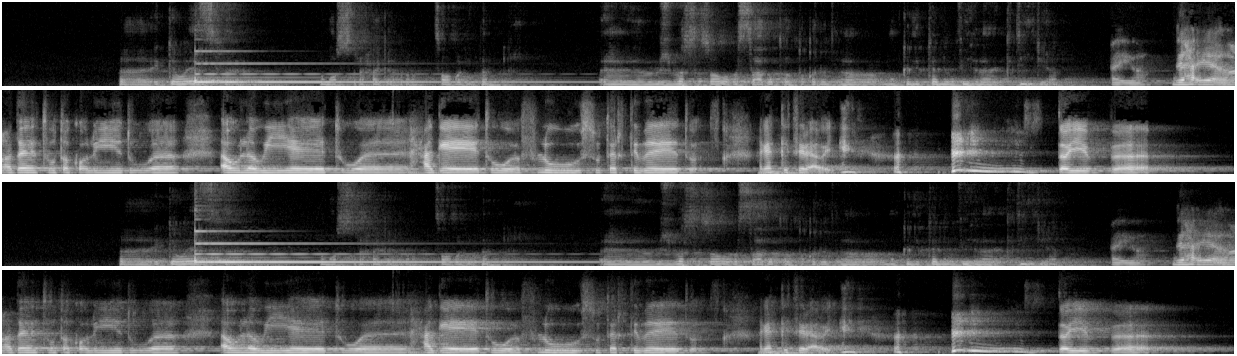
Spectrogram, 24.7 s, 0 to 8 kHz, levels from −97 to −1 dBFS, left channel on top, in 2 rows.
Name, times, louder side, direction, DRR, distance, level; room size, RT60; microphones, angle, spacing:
voice 1, 1.2-2.7 3.2-4.9 6.0-10.6 16.4-16.8 19.9-20.2, left 1 dB, 60° left, -3 dB, 1.9 m, -36 dB
sound 1, 1.9-6.4, right 3 dB, 35° right, 1.7 m, -30 dB
voice 2, 11.1-11.4 11.7-21.4 21.8-23.8, left 3 dB, 75° left, 14 dB, 0.9 m, -25 dB
26.5 x 20.0 x 8.5 m, 2.4 s
head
